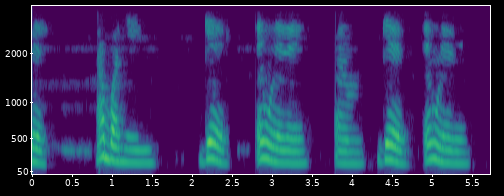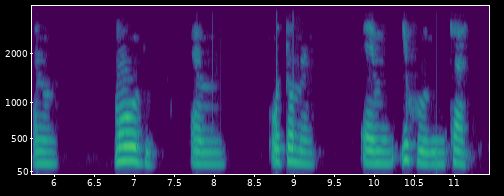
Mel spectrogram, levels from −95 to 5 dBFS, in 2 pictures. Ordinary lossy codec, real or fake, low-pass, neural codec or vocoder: AAC, 32 kbps; real; 3.6 kHz; none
